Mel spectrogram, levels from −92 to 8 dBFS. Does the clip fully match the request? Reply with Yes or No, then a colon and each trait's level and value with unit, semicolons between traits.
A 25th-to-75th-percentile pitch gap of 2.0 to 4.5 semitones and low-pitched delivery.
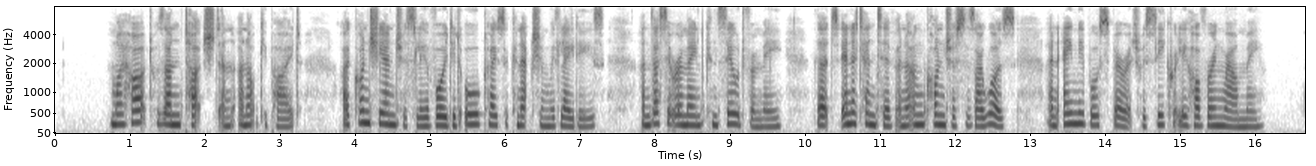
No: average, 3.0 semitones; high, 220 Hz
